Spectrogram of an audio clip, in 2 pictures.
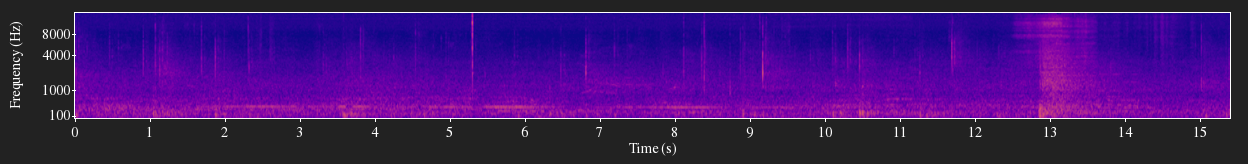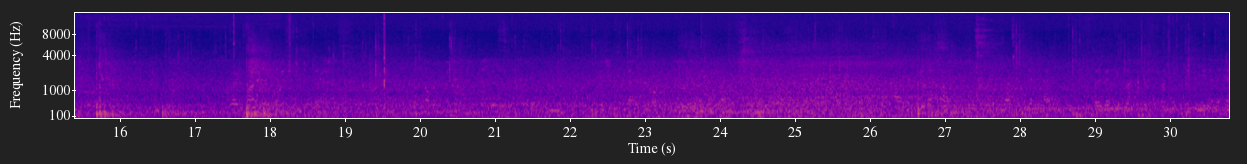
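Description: Footballs being kicked and juggled on a grass pitch: short sharp thuds scattered irregularly, over background voices. A louder noisy burst of about half a second comes a little before the middle.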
